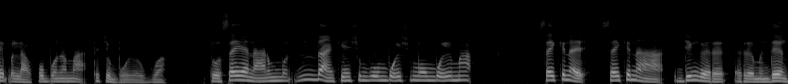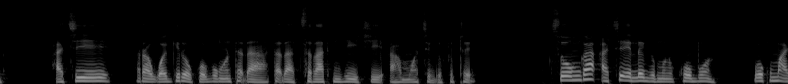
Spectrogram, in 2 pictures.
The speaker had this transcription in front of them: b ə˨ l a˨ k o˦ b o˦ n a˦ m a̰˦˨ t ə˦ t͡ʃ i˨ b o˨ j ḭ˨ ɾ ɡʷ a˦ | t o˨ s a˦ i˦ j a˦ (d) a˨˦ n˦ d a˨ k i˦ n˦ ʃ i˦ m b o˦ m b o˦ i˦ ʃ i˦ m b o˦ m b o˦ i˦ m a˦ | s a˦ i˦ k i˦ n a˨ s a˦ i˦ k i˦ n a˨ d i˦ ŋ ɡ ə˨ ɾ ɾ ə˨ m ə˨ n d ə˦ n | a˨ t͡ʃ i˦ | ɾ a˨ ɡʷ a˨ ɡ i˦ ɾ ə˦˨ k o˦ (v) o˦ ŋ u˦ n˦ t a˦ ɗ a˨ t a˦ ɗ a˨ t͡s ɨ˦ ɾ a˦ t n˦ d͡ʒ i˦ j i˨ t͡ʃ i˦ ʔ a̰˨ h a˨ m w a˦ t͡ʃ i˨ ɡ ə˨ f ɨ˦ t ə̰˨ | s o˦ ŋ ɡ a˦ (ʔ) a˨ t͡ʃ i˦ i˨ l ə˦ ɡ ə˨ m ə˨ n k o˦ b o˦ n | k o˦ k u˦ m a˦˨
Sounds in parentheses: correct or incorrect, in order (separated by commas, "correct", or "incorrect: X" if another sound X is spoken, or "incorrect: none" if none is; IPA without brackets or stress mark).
incorrect: n, incorrect: b, correct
